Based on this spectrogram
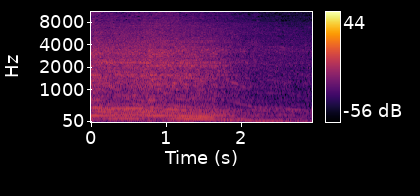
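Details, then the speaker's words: Infiniti Q50 VQ37, 156,000 miles, cold after spark plug change: revs climb lazily and sag back, never reaching full pitch; owner suspects cold engine and an audible intake suction leak near throttle body affecting mass airflow. "Why isn't it revving higher? I think because the motor's cold. That could be it."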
